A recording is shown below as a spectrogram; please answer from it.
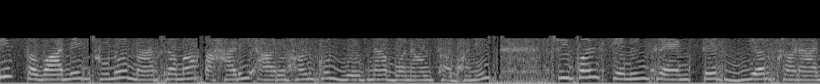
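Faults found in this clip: Grainy distortion throughout, tracking the speech; quiet stretches sputter or drop out; noise nearly as loud as the signal. Likely low bit depth without dither, consistent with truncation to about 3 bits.

Hard band limit throughout, nothing above 3.7 kHz; smeared codec artefacts remain. Likely low-bitrate audio saved at a high bitrate, fitting a 16 kbit/s AAC source re-encoded as 192 kbit/s MP3.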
